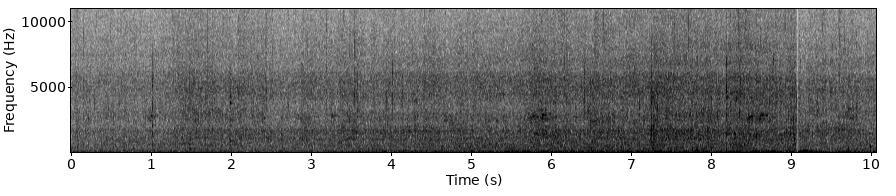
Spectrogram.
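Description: Sliced hotdogs and ground pork sizzling in hot oil in a wok while being stirred and turned with a wooden spatula and a silicone spatula. A steady frying hiss that grows a little louder, with a few sharp clicks of the spatulas against the pan.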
